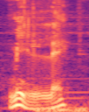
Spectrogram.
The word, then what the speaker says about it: mille: No, Italian mille. Mill. A double L makes the L longer. So, stress on that L.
